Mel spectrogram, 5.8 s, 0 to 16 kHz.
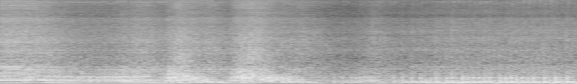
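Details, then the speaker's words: Suzuki RMZ 250 previously wouldn't start; after switching the cams around and re-timing, the single-cylinder four-stroke catches and runs with throttle blips, steady and even, no knocks or misses; normal running. "Oh. Well, it runs. I'll put it back together tomorrow and test drive it."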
